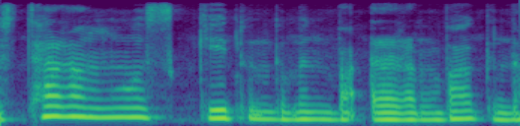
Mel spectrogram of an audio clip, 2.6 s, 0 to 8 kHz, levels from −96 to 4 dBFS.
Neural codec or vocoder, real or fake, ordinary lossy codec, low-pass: codec, 16 kHz, 16 kbps, FreqCodec, smaller model; fake; none; 7.2 kHz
